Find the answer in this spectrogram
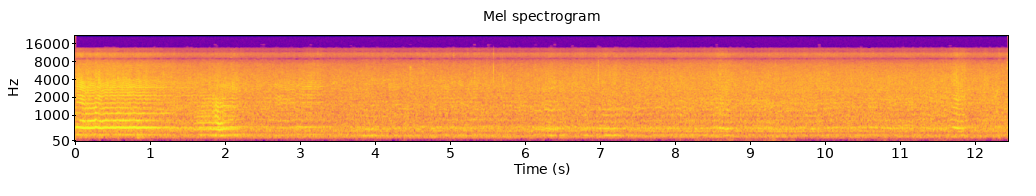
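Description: Honeybees buzzing over an open hive and a frame of brood crowded with bees, a steady hum that is louder in the first second and again about two seconds in.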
